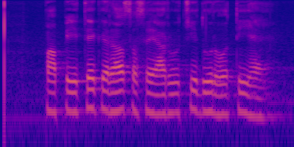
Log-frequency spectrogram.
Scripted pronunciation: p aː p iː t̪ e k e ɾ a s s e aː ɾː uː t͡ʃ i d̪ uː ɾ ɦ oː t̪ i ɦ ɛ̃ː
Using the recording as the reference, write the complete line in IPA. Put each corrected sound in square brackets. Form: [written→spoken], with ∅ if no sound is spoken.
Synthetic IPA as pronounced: p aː p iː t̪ e k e ɾ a s s e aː [ɾː→ɾ] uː t͡ʃ i d̪ uː ɾ ɦ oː t̪ i ɦ [ɛ̃ː→ɛː]

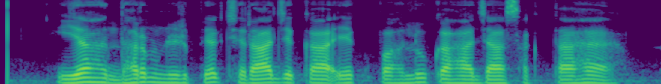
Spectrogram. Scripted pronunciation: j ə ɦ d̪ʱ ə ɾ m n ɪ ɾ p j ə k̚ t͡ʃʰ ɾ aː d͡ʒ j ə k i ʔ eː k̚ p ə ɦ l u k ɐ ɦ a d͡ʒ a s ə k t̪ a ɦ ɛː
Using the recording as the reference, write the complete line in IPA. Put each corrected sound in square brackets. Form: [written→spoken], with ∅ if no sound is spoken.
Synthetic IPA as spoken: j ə ɦ d̪ʱ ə ɾ m n ɪ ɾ p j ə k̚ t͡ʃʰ ɾ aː d͡ʒ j ə k [i→a] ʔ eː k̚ p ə ɦ l u k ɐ ɦ a d͡ʒ a s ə k t̪ a ɦ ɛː

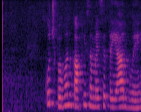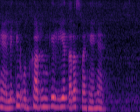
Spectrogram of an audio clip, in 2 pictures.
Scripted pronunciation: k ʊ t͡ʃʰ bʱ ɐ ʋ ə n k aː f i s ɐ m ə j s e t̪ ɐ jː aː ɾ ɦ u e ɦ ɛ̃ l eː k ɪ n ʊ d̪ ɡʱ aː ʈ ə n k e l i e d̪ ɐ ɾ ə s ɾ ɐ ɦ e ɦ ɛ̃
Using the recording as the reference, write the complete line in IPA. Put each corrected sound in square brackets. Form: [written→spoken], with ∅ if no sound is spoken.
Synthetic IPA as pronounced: k ʊ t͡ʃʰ bʱ ɐ ʋ ə n k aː f i s ɐ m ə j s e t̪ ɐ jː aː ɾ ɦ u e ɦ ɛ̃ l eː k ɪ n ʊ d̪ ɡʱ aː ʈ ə n k e l i e [d̪→t̪] ɐ ɾ ə s ɾ ɐ ɦ e ɦ [ɛ̃→ɛ̃ː]

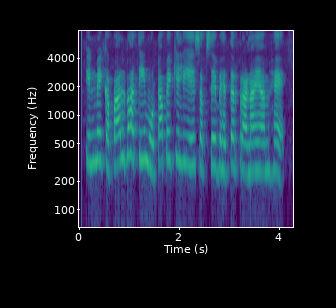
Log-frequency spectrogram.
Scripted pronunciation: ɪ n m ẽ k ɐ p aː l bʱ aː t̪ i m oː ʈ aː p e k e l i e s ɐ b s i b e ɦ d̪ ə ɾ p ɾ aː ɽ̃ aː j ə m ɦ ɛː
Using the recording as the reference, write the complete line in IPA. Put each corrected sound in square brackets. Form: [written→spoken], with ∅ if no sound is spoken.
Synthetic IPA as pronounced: ɪ n m ẽ k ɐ p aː l bʱ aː t̪ i m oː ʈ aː p e k e l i e s ɐ b s [i→e] b [e→ɛ] ɦ [d̪→t̪] ə ɾ p ɾ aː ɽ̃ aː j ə m ɦ ɛː

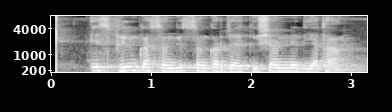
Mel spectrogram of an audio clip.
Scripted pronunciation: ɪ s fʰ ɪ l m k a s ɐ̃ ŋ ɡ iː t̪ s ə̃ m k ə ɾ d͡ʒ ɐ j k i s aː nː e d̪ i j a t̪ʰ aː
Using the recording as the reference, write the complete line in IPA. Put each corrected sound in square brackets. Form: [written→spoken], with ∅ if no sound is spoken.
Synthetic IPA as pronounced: ɪ s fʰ ɪ l m k a s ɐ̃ ŋ ɡ iː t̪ s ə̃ [m→ŋ] k ə ɾ d͡ʒ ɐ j k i [s→ʃ] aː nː e d̪ i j a t̪ʰ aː

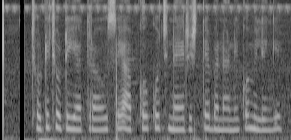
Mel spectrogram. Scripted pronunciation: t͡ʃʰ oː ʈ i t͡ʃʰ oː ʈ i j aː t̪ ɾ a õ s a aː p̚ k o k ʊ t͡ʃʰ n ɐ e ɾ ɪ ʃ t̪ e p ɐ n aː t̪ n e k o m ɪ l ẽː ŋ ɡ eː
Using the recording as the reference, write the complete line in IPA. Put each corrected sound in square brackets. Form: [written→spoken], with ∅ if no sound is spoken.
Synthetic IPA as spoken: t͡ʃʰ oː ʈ i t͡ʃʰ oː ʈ i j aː t̪ ɾ a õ s [a→e] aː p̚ k o k ʊ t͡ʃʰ n ɐ e ɾ ɪ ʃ t̪ e [p→b] ɐ n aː [t̪→∅] n e k o m ɪ l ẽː ŋ ɡ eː

